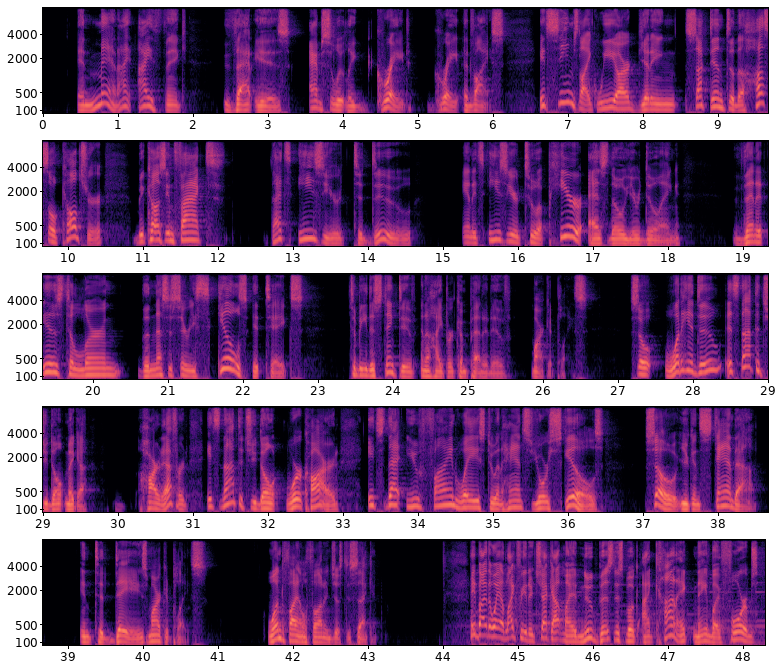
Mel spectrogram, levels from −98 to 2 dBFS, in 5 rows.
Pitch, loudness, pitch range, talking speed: 120 Hz, -31 LUFS, 100-155 Hz, 150 wpm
